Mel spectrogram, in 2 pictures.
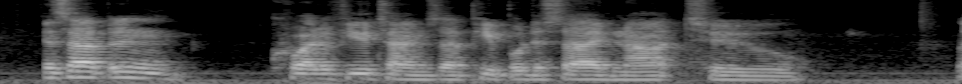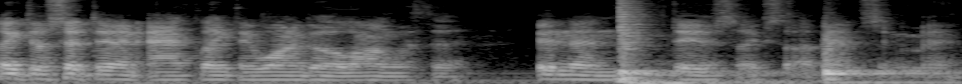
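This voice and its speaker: Music plays in the background as a man speaks at a moderate pace, with audible room echo. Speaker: podcast host. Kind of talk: casual chat.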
